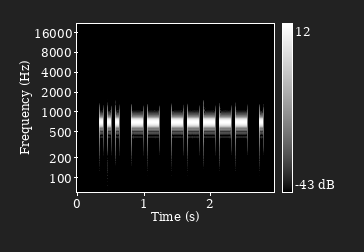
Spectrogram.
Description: Morse code, heard as a keyed tone, about 19 wpm, 700 Hz. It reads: SM0E
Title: DXCC-100 Call Signs - 4 Characters - Repeated 3x - 20wpm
